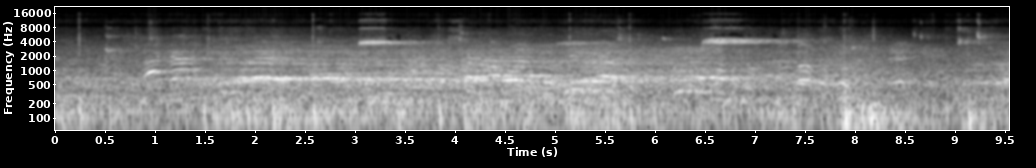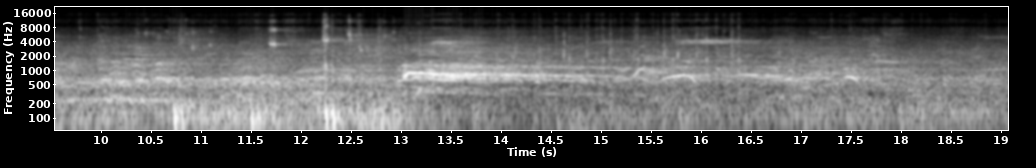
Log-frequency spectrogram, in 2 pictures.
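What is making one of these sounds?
Teenage boys shout and cheer in an echoing gym.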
